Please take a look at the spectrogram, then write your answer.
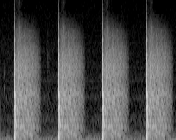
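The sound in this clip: A basketball bounces as the chosen token sound in a video board game: four crisp, evenly spaced thumps, each with a short hollow ring that fades before the next bounce.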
